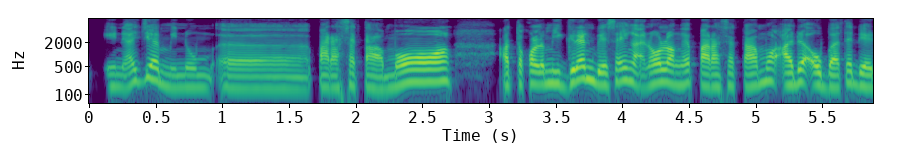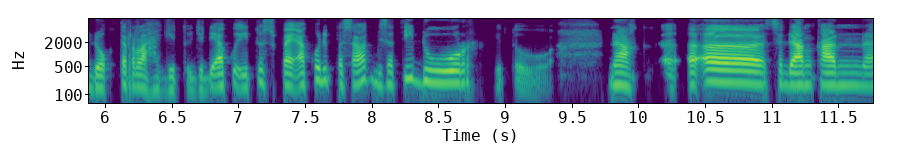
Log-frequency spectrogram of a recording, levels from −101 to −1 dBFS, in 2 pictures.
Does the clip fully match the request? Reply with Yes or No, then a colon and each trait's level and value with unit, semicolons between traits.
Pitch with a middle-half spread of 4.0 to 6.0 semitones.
Yes: average, 4.5 semitones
